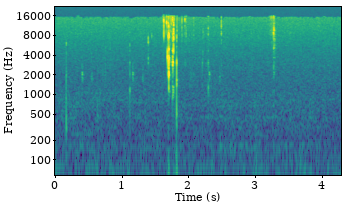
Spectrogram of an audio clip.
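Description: Near silence: room tone with a few faint, short clicks, one near the start and two close together just under two seconds in.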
